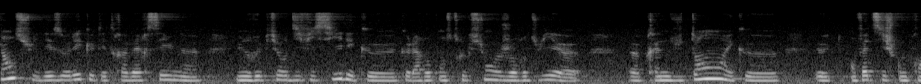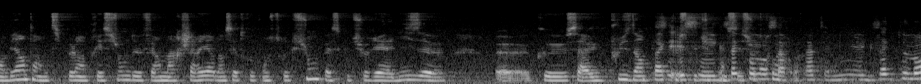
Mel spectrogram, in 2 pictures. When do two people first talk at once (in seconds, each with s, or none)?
15.9 s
